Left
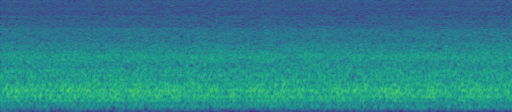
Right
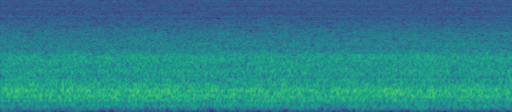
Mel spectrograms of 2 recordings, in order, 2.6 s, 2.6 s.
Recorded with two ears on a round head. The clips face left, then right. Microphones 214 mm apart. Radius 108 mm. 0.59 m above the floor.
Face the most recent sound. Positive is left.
No sound to turn to.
